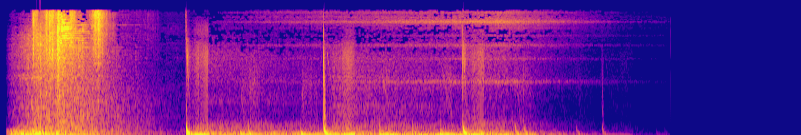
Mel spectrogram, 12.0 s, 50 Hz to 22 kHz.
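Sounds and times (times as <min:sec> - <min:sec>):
heavy impact hits: 0:00.2 - 0:08.8
deep throbbing bass rumble: 0:02.8 - 0:09.4.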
